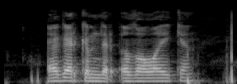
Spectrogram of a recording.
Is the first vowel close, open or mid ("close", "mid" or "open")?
open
